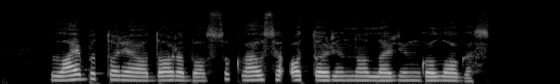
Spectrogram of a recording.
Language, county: Lithuanian, Klaipėda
